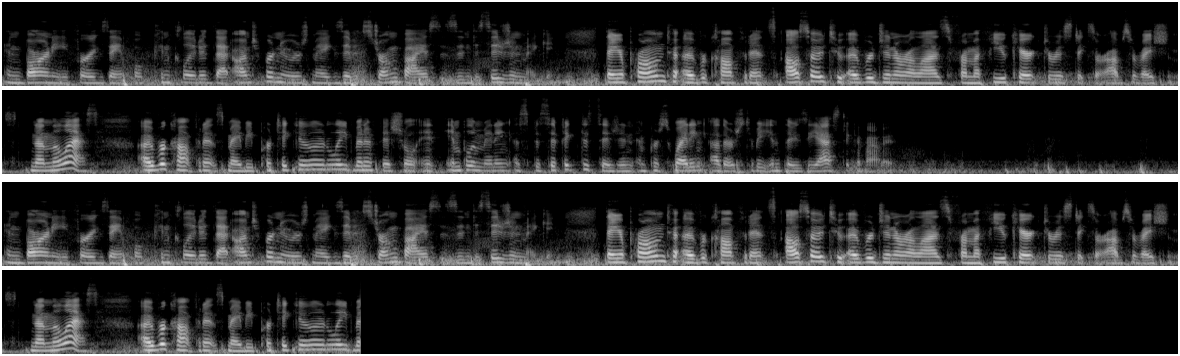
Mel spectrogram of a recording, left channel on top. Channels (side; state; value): right; drops out; at 15.4 s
